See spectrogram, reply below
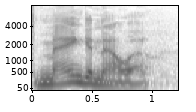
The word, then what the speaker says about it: Manganiello: Well, it's Manganiello. – Manga. – Yeah, I mean, Don Aaron and McKees Rocks, they do the soft G, but up in Mount Lebanon. – Not me, dude. – It's a hard G.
